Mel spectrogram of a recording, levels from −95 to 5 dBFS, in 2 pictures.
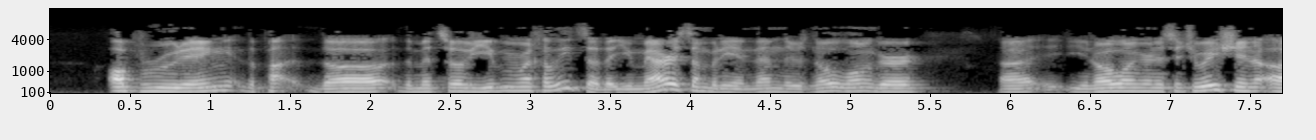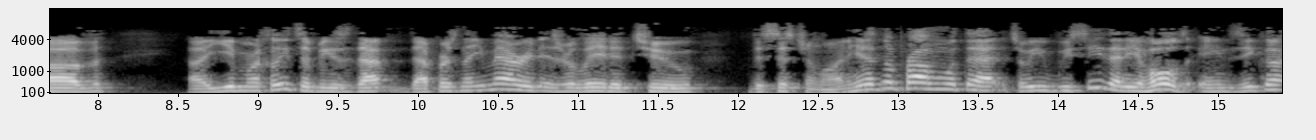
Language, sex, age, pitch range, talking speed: English, male, 20-39, 130-175 Hz, 220 wpm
